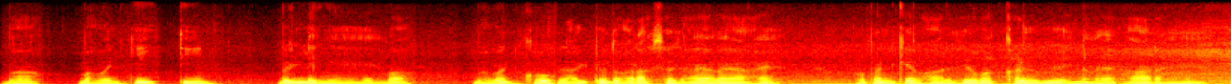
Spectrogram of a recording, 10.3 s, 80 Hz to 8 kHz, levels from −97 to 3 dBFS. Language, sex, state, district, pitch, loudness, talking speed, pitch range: Hindi, male, Bihar, Madhepura, 155 Hz, -17 LUFS, 90 wpm, 155-160 Hz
